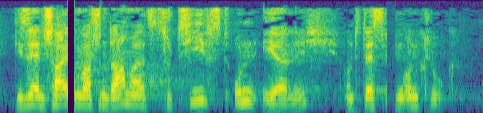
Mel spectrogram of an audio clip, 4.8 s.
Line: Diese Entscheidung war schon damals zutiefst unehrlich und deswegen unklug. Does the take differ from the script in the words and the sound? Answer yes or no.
yes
